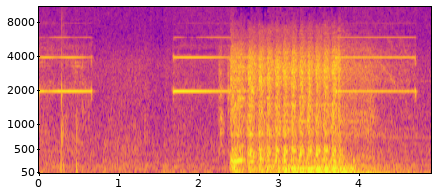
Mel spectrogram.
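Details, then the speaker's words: 2017 Toyota C-HR with newly installed SkyBrake contactless immobilizer with motion sensor, tag not read: warning chimes, about a second of steady cranking that never catches, chimes again; crank no-start as immobilizer blocks injectors. "Il fait alarme sonore signaux, maintenant je vais essayer commencer. La voiture que nous ne commencerons pas."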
